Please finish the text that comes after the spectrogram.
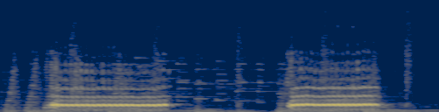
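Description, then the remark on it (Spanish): A telephone rings twice, each burst a steady trilling electronic tone lasting under a second, separated by a short pause. The ringing is clear, with no talking over it. “Y que suena el teléfono.”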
